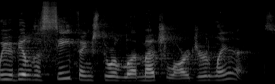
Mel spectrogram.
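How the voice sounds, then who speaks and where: A woman at medium pitch with a Texas accent, very fast and with very wide pitch swings. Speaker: minister. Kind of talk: sermon.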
